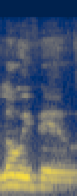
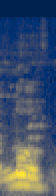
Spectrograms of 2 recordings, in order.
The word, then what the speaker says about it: Louisville: it Louisville I just found out I've been pronouncing it wrong for for years I've been calling it Louisville it's uh Louisville you know they'll kick you out the city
